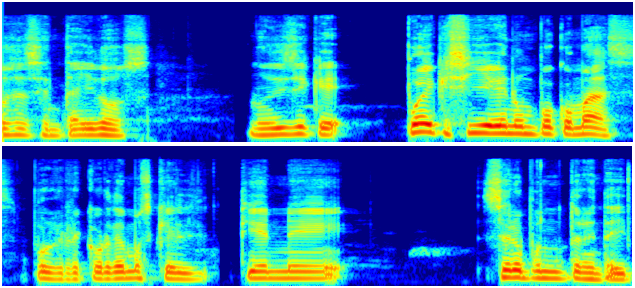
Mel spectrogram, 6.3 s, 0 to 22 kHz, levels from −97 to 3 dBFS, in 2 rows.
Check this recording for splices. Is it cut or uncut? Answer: cut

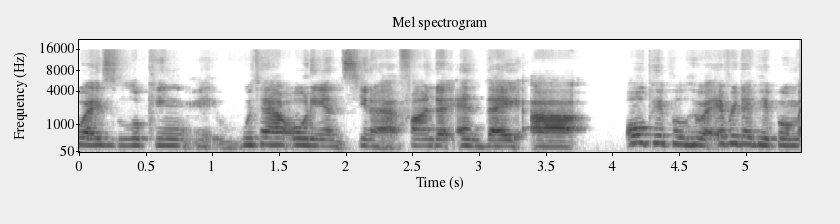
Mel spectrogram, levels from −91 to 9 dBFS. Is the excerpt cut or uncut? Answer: cut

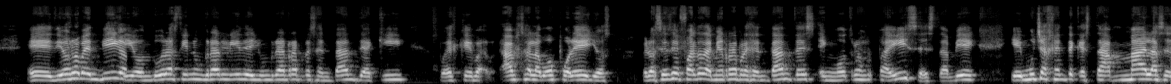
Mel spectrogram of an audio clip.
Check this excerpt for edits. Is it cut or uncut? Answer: cut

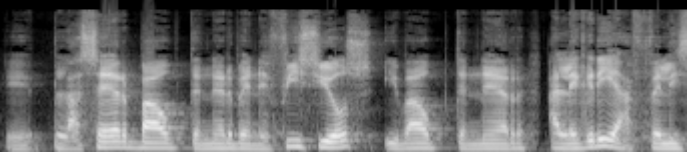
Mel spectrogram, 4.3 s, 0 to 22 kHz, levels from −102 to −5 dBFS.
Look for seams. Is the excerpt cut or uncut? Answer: cut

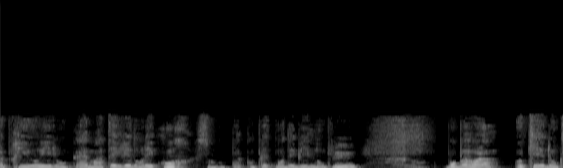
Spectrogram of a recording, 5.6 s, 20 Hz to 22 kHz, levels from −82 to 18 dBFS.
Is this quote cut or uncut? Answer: cut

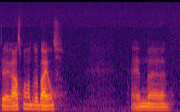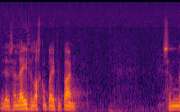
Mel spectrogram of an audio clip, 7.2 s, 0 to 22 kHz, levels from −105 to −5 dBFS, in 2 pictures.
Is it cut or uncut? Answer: cut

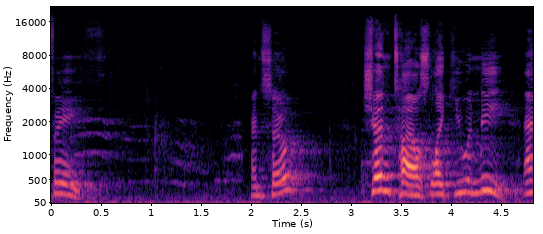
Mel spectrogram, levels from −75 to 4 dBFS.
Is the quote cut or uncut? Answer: cut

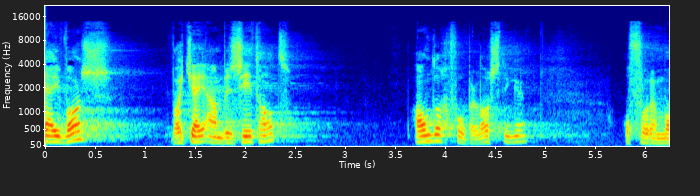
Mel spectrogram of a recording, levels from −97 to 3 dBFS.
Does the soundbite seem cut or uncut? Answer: cut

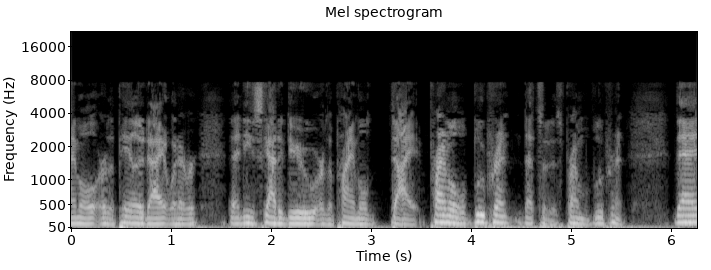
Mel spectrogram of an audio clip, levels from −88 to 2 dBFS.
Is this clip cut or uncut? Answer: uncut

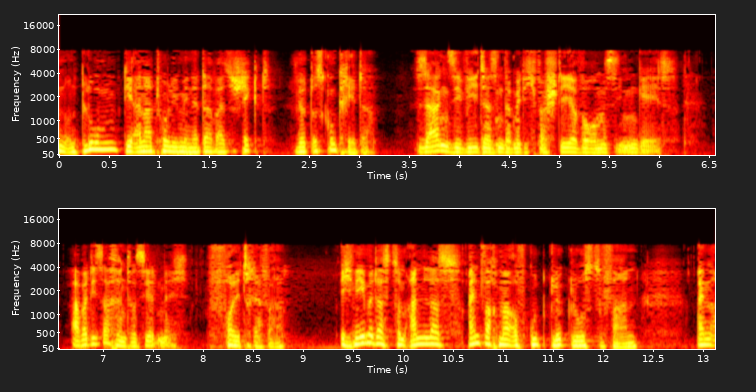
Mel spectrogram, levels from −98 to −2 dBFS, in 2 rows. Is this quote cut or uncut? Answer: cut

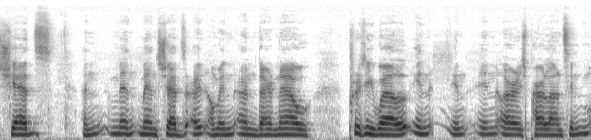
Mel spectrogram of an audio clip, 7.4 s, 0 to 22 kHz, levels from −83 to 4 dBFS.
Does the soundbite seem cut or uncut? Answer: cut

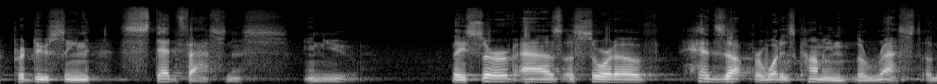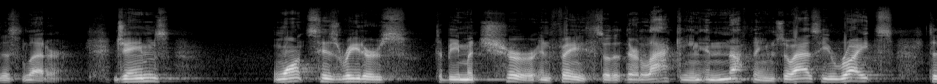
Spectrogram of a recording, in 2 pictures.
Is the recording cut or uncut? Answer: cut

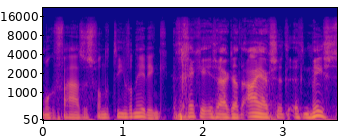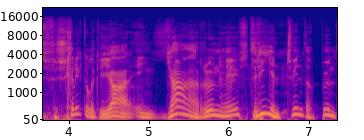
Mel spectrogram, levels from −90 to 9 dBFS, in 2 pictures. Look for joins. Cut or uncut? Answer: cut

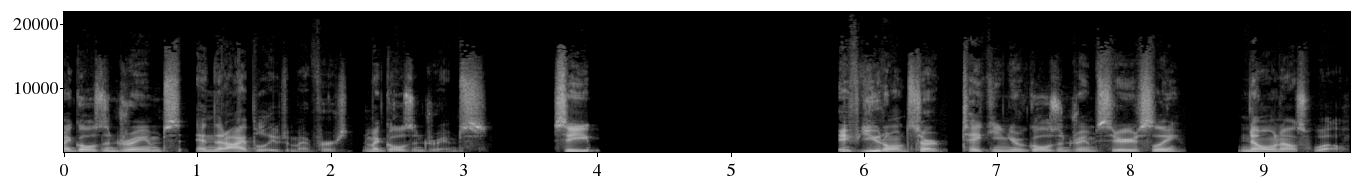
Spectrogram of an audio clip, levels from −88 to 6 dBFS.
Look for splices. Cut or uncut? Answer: uncut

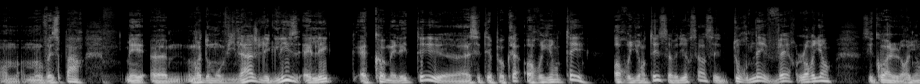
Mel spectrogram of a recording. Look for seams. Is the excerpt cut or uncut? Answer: uncut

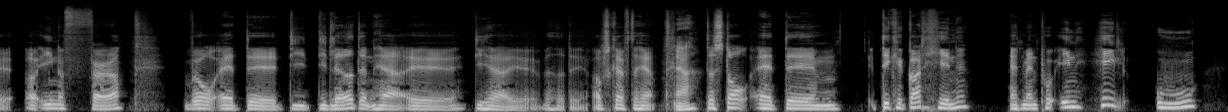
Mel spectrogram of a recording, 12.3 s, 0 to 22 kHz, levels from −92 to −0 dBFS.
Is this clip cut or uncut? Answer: uncut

